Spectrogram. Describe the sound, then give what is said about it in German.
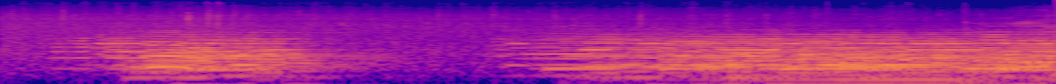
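Steady rain pours down in a dense, continuous wash, easing briefly before swelling back to a full, enveloping downpour, with a low rumbling undertone and no voices. “Doch diese richteten weiterhin ihre blühende rosige Schönheit auf in dem plötzlich eiskalten Wind und unter dem niedergehenden Regen.”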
